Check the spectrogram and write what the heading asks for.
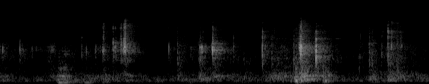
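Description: Light, irregular clicks and taps of a small Torx driver turning screws out of a motorcycle handlebar switch housing, with a louder click about three seconds in.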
